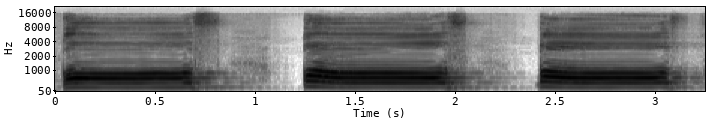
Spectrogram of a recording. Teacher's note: تفخیم پائی جاتی ہے، موٹا پن، منہ بھر کر پڑا جاتا ہے، قاف قاف قاف، حروف مستعلیہ میں سے ہے، منہ بھر کر ادا ہونے والا حرف، قاف قاف۔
